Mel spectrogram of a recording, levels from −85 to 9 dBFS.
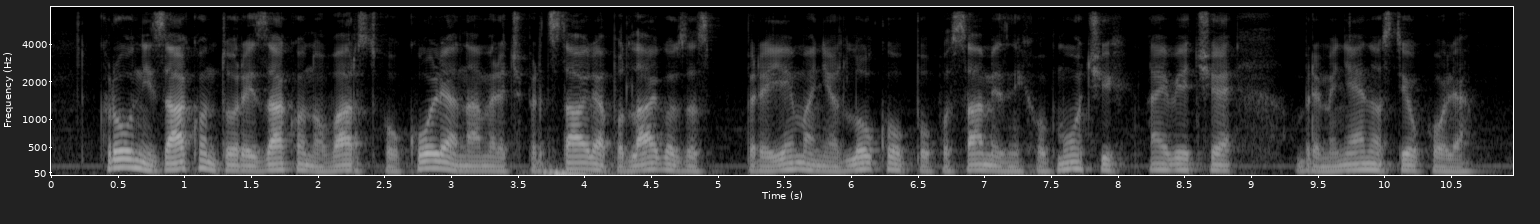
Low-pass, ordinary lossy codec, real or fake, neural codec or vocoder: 7.2 kHz; none; real; none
